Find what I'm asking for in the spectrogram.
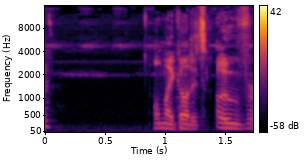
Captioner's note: sarcastically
